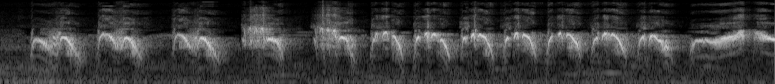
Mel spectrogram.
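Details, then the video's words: Chinese hwamei in fighting song during morning voice training: a steady series of about thirteen loud, clear downslurred whistles, each roughly a quarter second apart, ending in a slightly longer rising note. "Hoạ Mi Hót Đấu /hoạ mi hót sáng luyện giọng"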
